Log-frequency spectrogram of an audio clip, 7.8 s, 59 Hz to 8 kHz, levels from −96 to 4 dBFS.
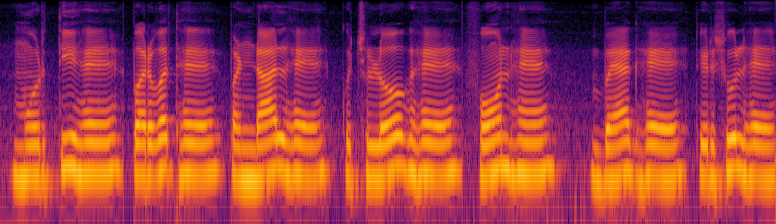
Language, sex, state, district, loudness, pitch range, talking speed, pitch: Hindi, female, Chhattisgarh, Balrampur, -18 LUFS, 165-185 Hz, 115 wpm, 175 Hz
